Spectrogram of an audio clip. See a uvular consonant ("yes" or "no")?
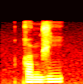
yes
